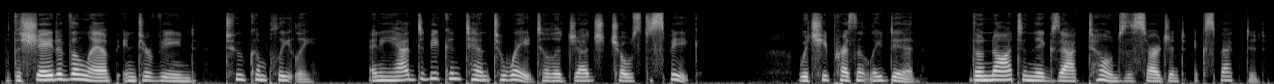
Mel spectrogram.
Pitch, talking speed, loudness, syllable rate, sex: 180 Hz, 170 wpm, -19 LUFS, 5.1 syllables/s, female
